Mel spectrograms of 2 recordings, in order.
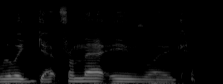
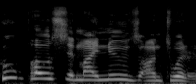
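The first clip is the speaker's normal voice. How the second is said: high-pitched, dubbed cartoon baddie voice; 7 semitones higher, 3 dB louder than usual. Listing voices he can do, quote the dubbed Eggman in the Eggman dub voice. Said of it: "the Eggman that was dubbed".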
